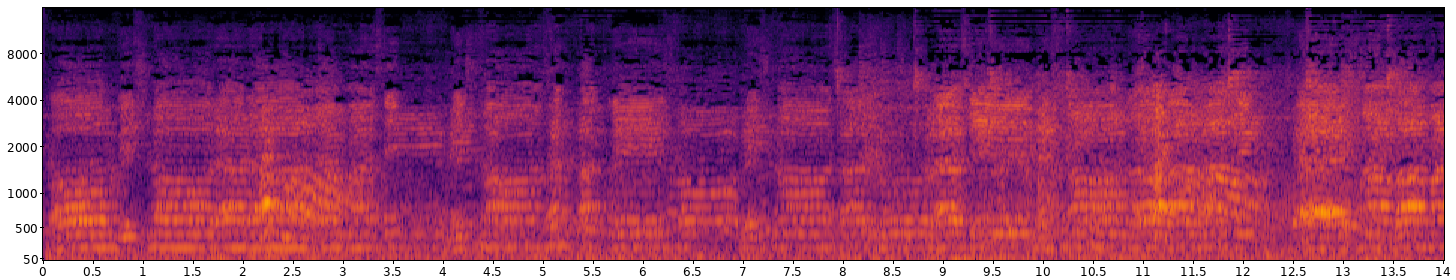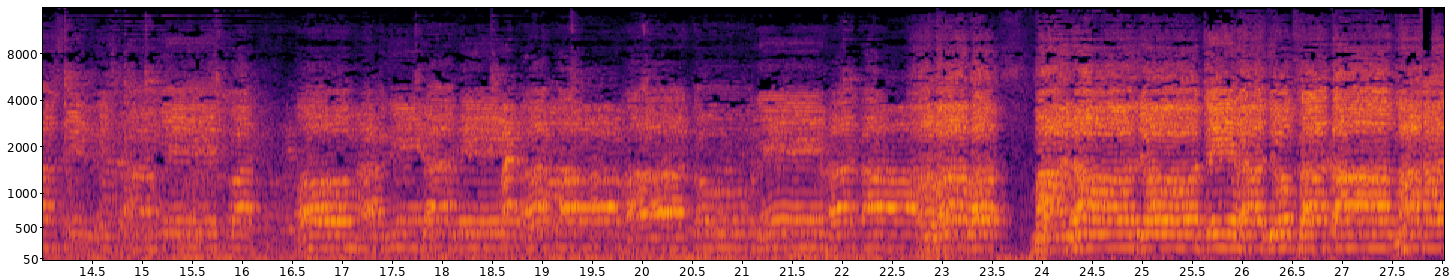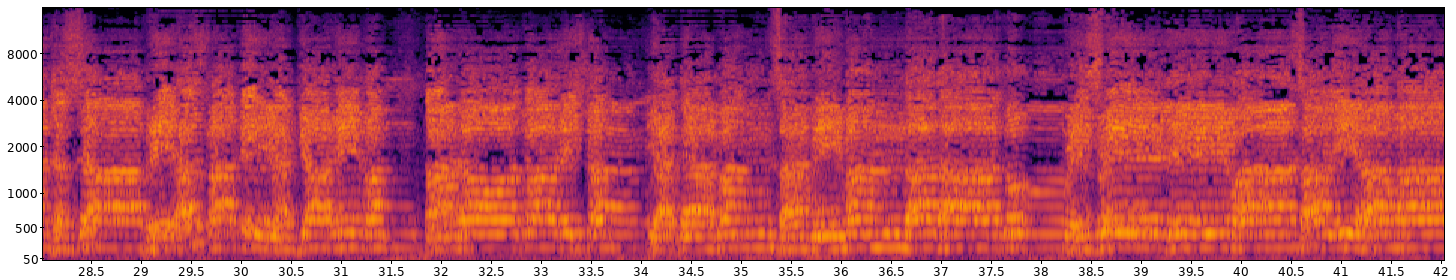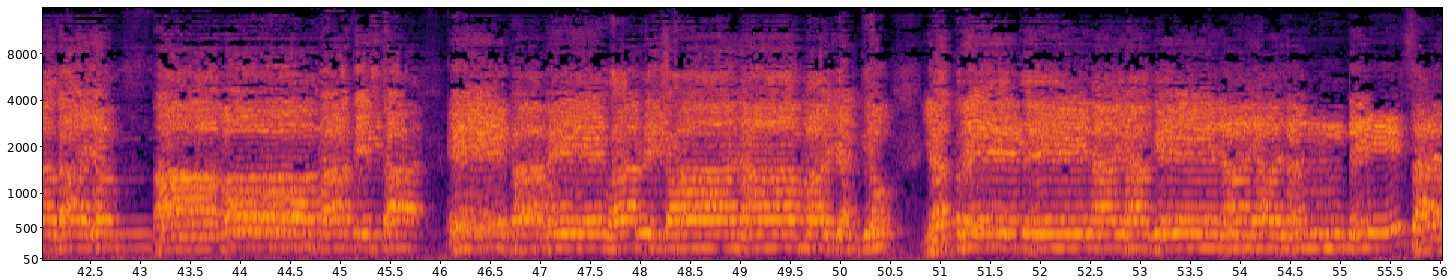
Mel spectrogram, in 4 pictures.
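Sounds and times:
men chanting in unison: 0.0 - 56.0.

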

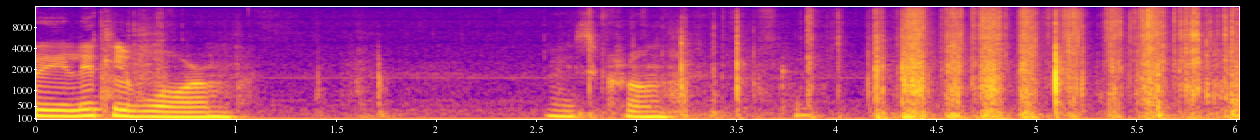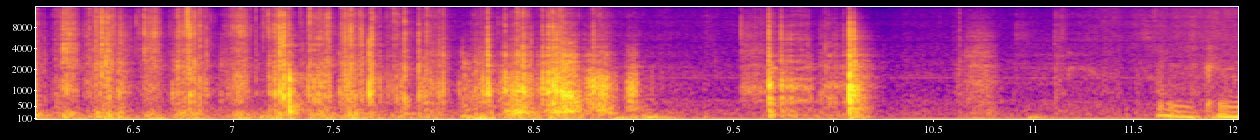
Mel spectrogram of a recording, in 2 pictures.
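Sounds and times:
bread knife sawing loaf: 4.3 - 8.9.

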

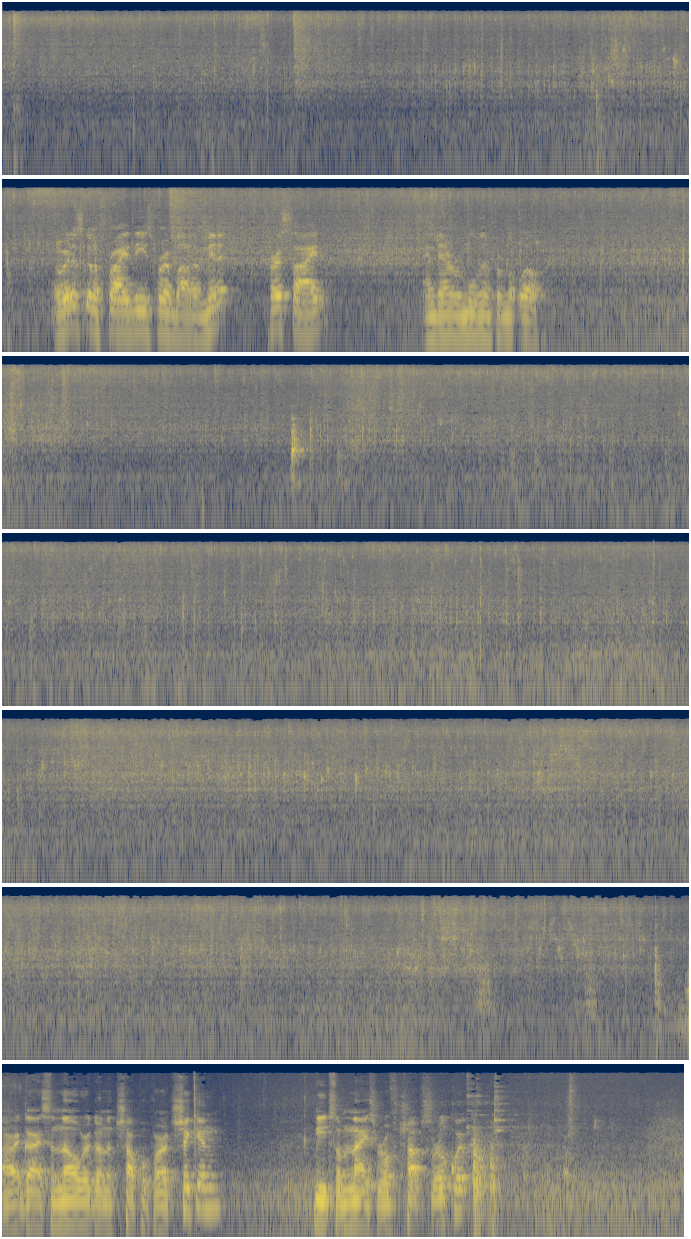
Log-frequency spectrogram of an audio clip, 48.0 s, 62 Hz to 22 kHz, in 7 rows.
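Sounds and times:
plantain sizzling in hot oil: 0.0 - 41.2.

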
